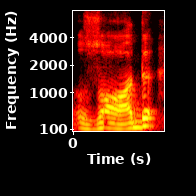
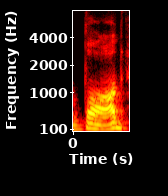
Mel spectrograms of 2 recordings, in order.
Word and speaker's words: ض: Now, when we grew up, you must have learned from a qari who taught you that this is pronounced as zad, and then we came across our Arab brothers and sisters, and they pronounced this as dad, and we learned, okay, the correct way of pronouncing this is dad. So والعاديات ضبحا, and then some people who are perhaps not that skillful at it, they pronounce it as dal, والعاديات ضبحا, whatever it is.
